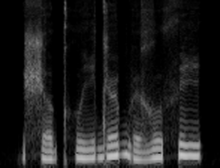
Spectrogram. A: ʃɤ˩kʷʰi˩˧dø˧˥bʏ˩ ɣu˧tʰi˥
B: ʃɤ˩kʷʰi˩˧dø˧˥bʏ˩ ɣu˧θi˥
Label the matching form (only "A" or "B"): B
